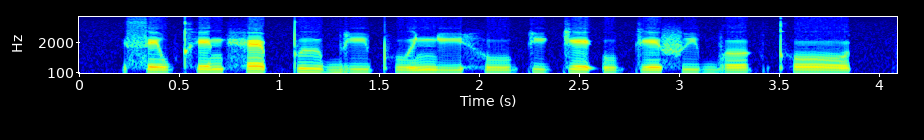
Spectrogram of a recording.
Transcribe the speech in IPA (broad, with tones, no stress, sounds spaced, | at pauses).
s e˩ w kʰ e˧˥ n h ɛː˥˨ p̚ t̪ ɯː˥˨ b iː˧ pʰ u˩˧ ə̯ ɲ iː˩˧ h uː˩˧ k i˧˥ k e˥˨ ʔ u˧˩ k e˧˥ f i˧˥ b ɤː˧˥ k̚ t̪ʰ oː˥˨ t̚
